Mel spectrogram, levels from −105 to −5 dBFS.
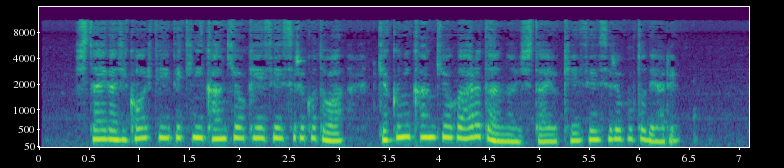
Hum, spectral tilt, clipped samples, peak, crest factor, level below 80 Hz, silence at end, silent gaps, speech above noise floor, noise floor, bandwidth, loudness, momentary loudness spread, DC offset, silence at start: none; -6.5 dB/octave; under 0.1%; -8 dBFS; 14 dB; -62 dBFS; 0.7 s; none; 41 dB; -63 dBFS; 11.5 kHz; -23 LUFS; 7 LU; under 0.1%; 0.4 s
